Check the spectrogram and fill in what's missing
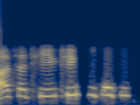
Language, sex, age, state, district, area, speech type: Kashmiri, female, 18-30, Jammu and Kashmir, Srinagar, urban, conversation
